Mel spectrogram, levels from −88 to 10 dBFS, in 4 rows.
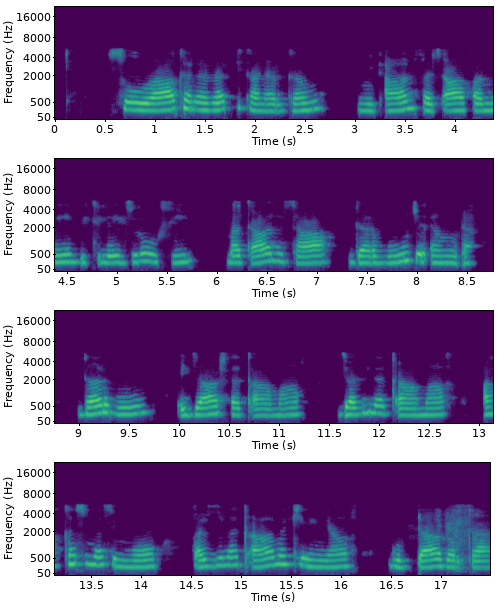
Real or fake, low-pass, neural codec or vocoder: fake; 5.4 kHz; codec, 44.1 kHz, 2.6 kbps, SNAC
